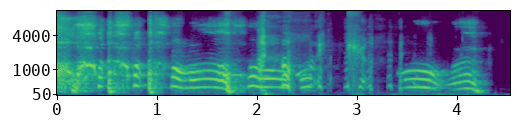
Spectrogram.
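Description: Several harsh coughs from a man burst out in a rough series, interspersed with strained, groaning vocal sounds, loud and rasping over about four seconds.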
